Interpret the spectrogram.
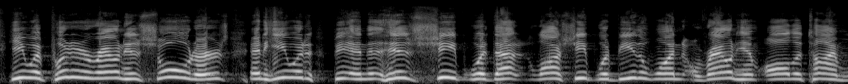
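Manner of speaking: loud, high, driving sermon voice; a pastor pressing the lost sheep parable home; preaching at full force. Acted. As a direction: build the story up with urgency.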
